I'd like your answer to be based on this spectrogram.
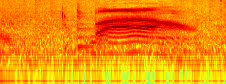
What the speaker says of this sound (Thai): This is my best buddy แมว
